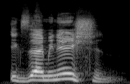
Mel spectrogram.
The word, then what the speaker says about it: examination: Examination. Examination. Examination. You can see the stress syllable is nay that receives primary stress.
